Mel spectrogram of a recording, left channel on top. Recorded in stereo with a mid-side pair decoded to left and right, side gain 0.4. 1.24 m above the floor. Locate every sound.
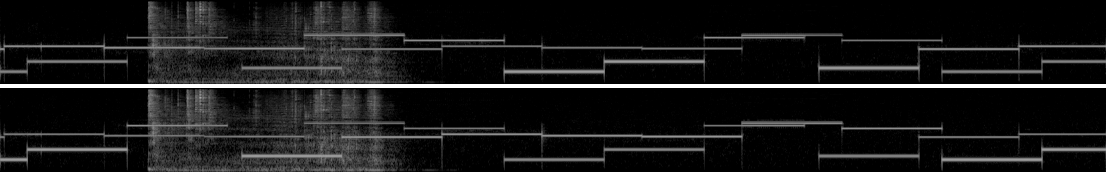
1.5 s keys jangling: 25° right, 5.5 m; by 3.9 s 15° right, 4 m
